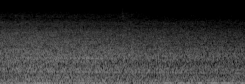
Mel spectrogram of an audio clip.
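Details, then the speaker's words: Gigabyte RTX 3070 Vision graphics card on a test bench with an 850W power supply under OCCT 3D load: steady, loud airy roar as the fan races at full speed while the screen goes blank. "While playing, the screen goes blank and the fan RPM spins really fast."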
